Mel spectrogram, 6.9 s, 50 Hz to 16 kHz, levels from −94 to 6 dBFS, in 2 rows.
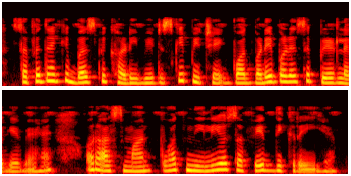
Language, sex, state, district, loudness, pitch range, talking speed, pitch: Hindi, female, Bihar, Jahanabad, -28 LUFS, 200-255 Hz, 250 wpm, 220 Hz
